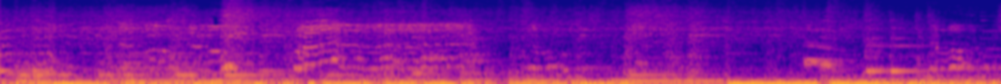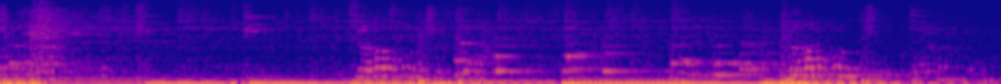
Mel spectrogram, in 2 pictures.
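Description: Live jazz band playing, with bass and drum kit under piano and a lead melody line with vibrato. The band drops to a softer, quieter passage about halfway through.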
